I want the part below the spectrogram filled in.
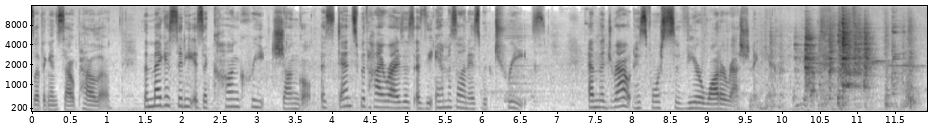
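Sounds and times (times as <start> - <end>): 
speech: 0.0 - 6.8, 7.4 - 11.0
dishes and cutlery clinking in a kitchen sink piled high with dishes: 9.8 - 11.9.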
